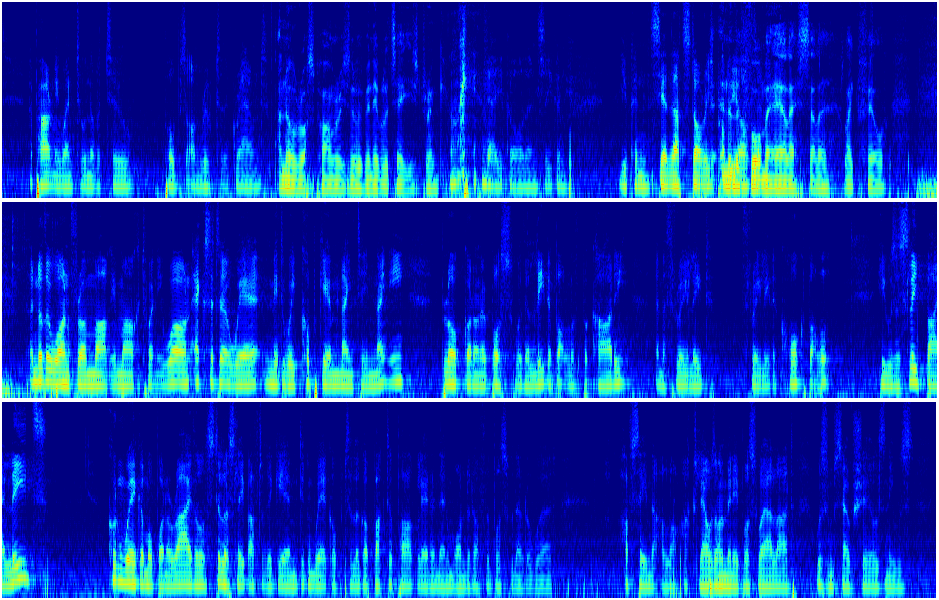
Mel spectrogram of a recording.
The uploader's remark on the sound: are at The Peacock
